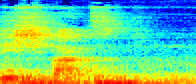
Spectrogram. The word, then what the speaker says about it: mishpat: Les ordonnances, c'est des mishpat. Ça s'écrit M-I-S-H-P-A-T.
